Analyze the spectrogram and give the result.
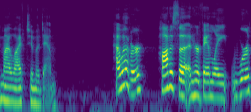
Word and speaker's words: Hadassah: Hadassah? I hope I'm saying that right. H-A-D-A-S-S-A-H? – So, yeah, Hadassah.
